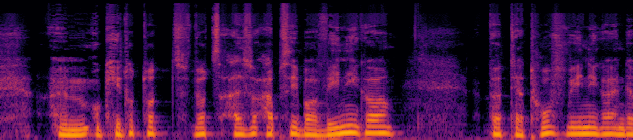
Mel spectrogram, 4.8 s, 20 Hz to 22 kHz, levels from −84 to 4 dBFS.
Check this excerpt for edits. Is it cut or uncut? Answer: uncut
